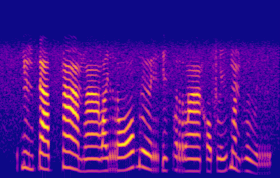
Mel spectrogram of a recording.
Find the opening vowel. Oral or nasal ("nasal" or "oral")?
nasal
